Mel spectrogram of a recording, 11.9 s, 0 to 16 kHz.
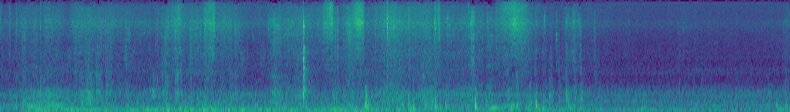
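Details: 2006 Chevrolet Cobalt coupe at 99,000 km: irregular clanks and clicks over a low idle while turning the steering wheel when parking or in first gear, caused by a binding steering intermediate shaft, which the dealer replaced.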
